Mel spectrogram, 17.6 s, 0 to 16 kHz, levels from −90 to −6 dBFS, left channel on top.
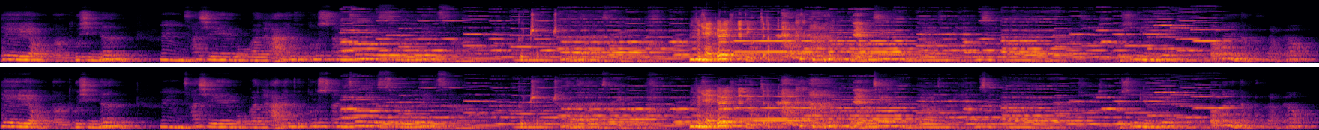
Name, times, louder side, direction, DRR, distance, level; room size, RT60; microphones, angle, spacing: voice 1, 0.0-1.7 2.5-6.5 6.8-6.9 7.5-8.8 10.4-17.3, equal, 35° right, -4 dB, 1.6 m, -34 dB
voice 2, 2.1-2.6 6.9-7.0 7.4-7.6 9.2-10.0 10.3-11.1 11.4-11.6, left 2 dB, 25° left, 6 dB, 0.4 m, -26 dB
sound 1, 4.5-16.3, left 2 dB, 70° left, 1.1 m, -32 dB
7.6 x 5.5 x 2.6 m, 1.2 s
head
